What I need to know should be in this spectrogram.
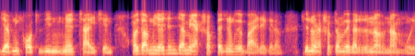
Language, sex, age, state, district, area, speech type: Bengali, male, 60+, West Bengal, Nadia, rural, conversation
